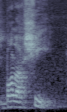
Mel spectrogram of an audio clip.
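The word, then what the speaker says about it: Balassi: is called Bellucci Institute the proper pronunciation is Bellucci as the letter s in Hungarian is pronounced as Sh in English that is why I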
